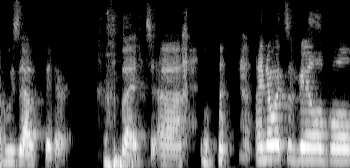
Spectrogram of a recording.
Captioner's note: laughter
